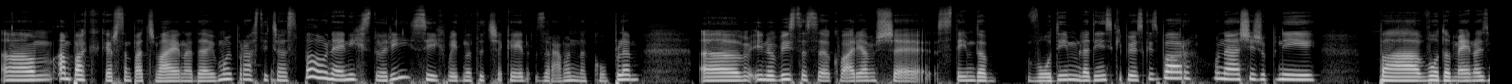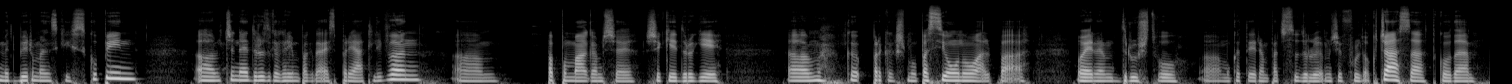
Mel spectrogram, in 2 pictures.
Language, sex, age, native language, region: Slovenian, female, 18-29, Slovenian, Gorenjska region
